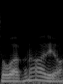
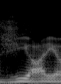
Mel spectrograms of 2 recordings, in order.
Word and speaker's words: Eleven Audio: and we asked him Michael, oh it's just 11 Audio. And we're both laughing our ass off because it's like we're trying to pronounce G audio.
